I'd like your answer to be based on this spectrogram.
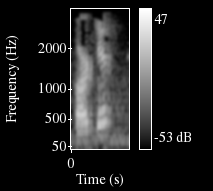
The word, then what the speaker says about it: Farkas: Ethan, you spell it E-T-H-A-N, your first name? – Yes, ma'am. – Okay. And what's your last name? – Farkas. S is in Frank, A-R-K-A-S. – Okay. F is in Frank, A-R-K-A-S.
